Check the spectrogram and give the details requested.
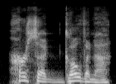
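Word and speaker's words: Herzegovina: the team from Bosnia Hersgoa uh or Hersa Govena I believe is the way you say it.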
